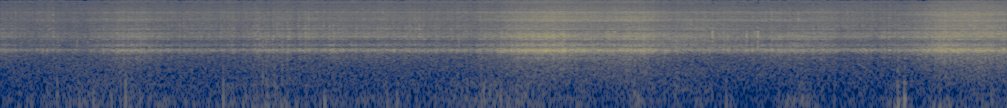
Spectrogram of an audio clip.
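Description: Wind rumbling on the camera microphone while riding downhill, with the hiss of a board sliding over groomed snow; it swells about halfway through and again near the end, over a faint steady whistling tone.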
